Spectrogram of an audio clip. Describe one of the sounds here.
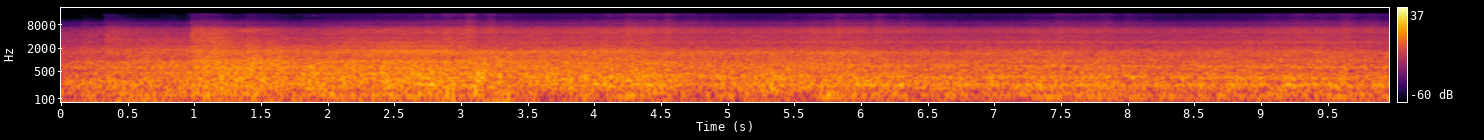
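A subway train roars into an echoing station, rumbling and rattling loudly along the tracks.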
